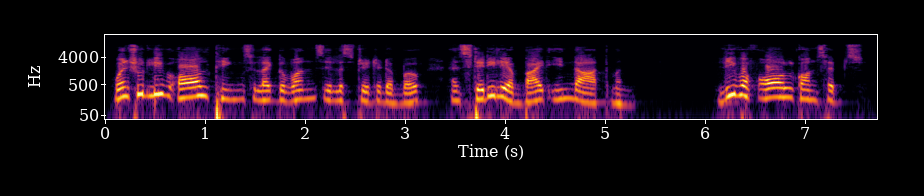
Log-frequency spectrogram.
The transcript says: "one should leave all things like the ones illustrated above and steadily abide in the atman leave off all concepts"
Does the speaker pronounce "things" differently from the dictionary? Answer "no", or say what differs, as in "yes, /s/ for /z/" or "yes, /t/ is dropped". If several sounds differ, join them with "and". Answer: yes, /t/ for /θ/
